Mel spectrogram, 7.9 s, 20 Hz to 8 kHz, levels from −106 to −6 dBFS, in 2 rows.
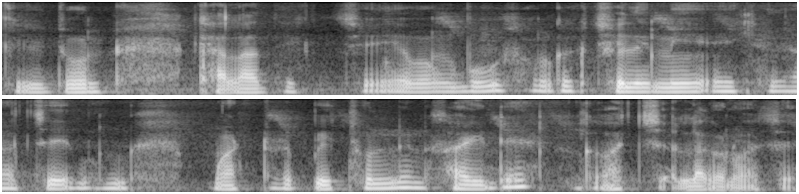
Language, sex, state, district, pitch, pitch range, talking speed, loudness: Bengali, male, West Bengal, Purulia, 145 Hz, 130-155 Hz, 145 wpm, -22 LUFS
